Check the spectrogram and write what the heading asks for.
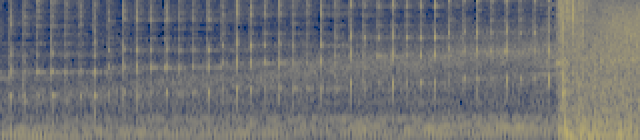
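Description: Game-show score-countdown sound effect: rapid, even ticking over a low musical drone that shifts down in steps as the score column drops. About three and a half seconds in it ends in a sudden loud burst as the score stops, with applause.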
